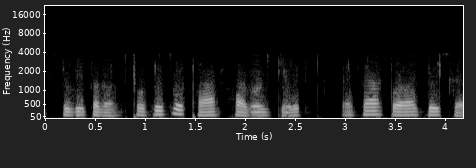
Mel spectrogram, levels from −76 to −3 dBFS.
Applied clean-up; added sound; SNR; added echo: neural separator model SepFormer WHAMR!.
